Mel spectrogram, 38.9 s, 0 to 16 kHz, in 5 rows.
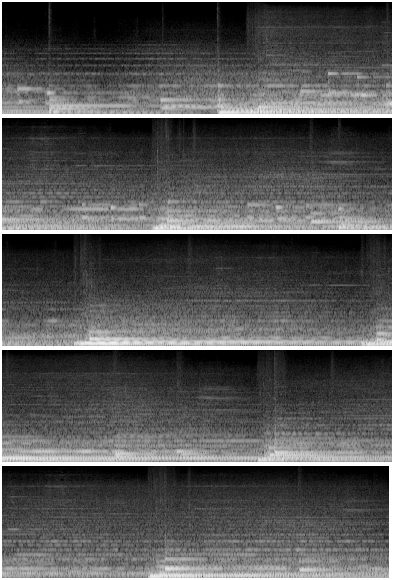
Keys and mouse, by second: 3.2 click, 3.5 shift+click, 4.3 g, 8.1 click, 10.2 ctrl+r, 10.5 click, 11.4 2, 12.8 e, 13.6 click, 14.4 s, 15.1 Escape, 15.8 o, 16.6 s, 17.4 click, 18.0 e, 18.6 click, 19.1 r, 20.3 s, 21.2 click, 21.9 e, 23.0 click, 24.2 r, 25.0 click, 25.4 g, 26.5 click, 27.3 e, 28.9 r, 30.0 click, 31.6 s, 32.2 click, 32.9 e, 34.3 click, 34.7 r, 35.7 click, 36.1 g, 37.0 click.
